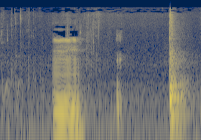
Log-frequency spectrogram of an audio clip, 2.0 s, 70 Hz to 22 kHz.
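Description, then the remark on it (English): Someone drinking 5.5% Boxer beer: a quarter-second wet slurping gulp, a small faint click, then a sharper liquid swallow, with no talking. “I'm taking a drink of this 5.5% shitty boxer beer.”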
